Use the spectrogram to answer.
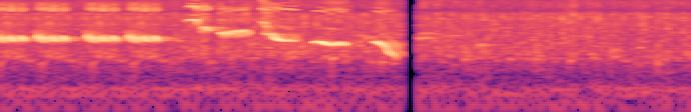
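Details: White-rumped shama song used to provoke competition birds: three repeated buzzy notes, then a cascade of descending whistles, followed by quiet.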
